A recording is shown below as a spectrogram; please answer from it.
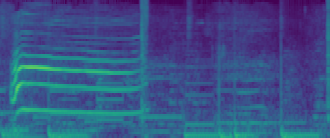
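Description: An infant's single high squeal lasting about a second, jumping up in pitch and then sliding slowly down, over background music.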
